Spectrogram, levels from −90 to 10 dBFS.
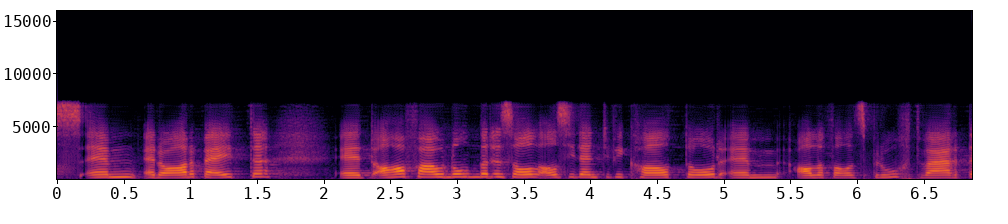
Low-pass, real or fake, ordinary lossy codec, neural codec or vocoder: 7.2 kHz; fake; none; codec, 16 kHz, 0.3 kbps, FocalCodec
